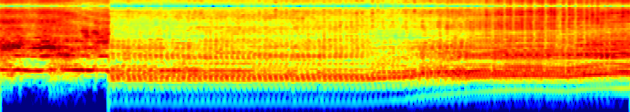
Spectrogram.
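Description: A race car engine idles loudly with a rough, pulsing rumble close by.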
